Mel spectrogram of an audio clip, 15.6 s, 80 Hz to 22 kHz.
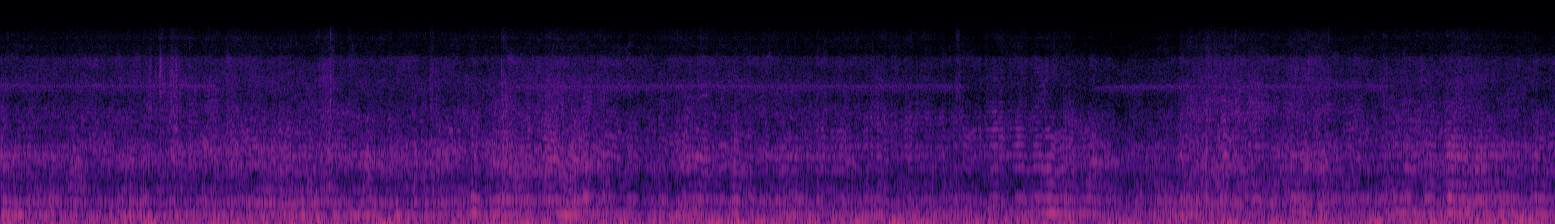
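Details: Backyard beekeeping hive of honey bees, strongest of the first few hives begun in spring 2023, foragers flying in and out; dense, even humming swarm sound, unbroken throughout with faint higher whines.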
